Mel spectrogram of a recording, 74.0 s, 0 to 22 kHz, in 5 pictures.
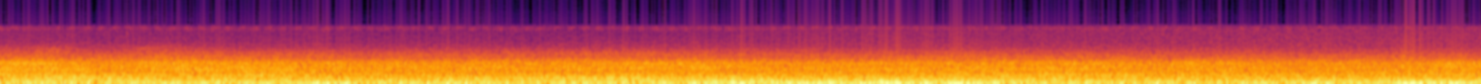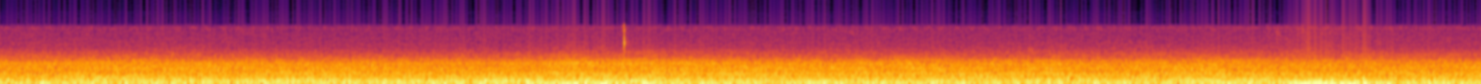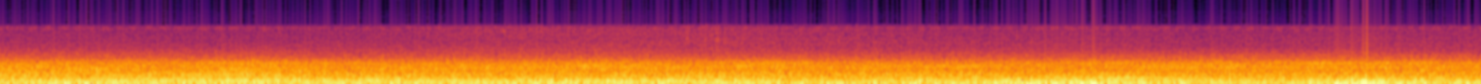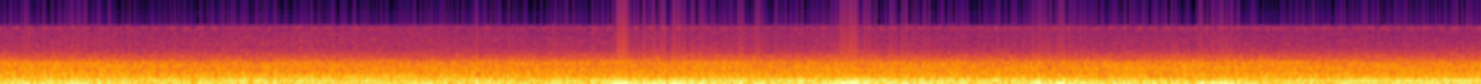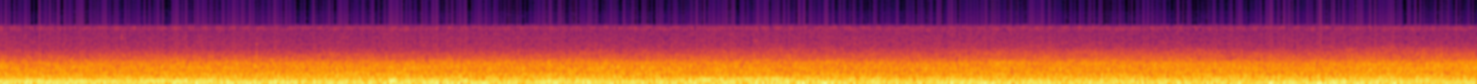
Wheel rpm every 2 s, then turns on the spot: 0, 0, 0, 0, 0, 0, 0, 0, 0, 0, 0, 0, 0, 0, 0, 0, 0, 0, 0, 0, 0, 0, 0, 0, 0, 0, 0, 0, 0, 0, 0, 0, 0, 0, 0, 0, 0.
none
